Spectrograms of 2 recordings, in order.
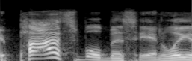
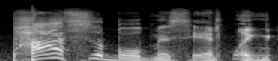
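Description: First: Said in the usual way. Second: "possible mishandling" drawn out slowly; labored, hard to say. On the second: Acted. Host repeating the line he choked on, "possible mishandling" slow and labored. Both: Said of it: "I know it's hard to say".

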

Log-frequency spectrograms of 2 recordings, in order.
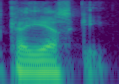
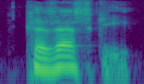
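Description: First: "Kayeski" with a y glide in place of z; corrected pronunciation. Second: "Kazeski" said with a z in the middle; first-guess pronunciation. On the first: Host correcting a candidate's surname, careful "Kayeski" with a y. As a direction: say "Kayeski" low, with a y sound after "Ka". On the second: Host trying a candidate's surname, tentative "Kazeski" with a z. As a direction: say "Kazeski" with a z sound after "Ka". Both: Real, not acted. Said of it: "I believe it's pr-, pronounced".

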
